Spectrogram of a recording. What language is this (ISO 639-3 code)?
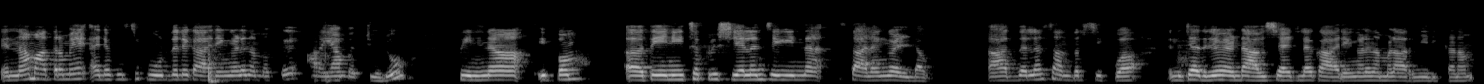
mal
